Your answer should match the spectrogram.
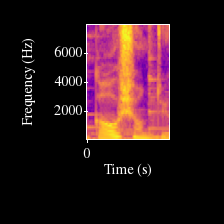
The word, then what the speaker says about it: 高雄: 中国語ではガオションというふうに言うんですけれども、その、まあ、いわばその福岡と鹿児島ぐらいの距離しかないんですけれども、気温が全然違います。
